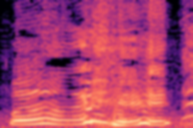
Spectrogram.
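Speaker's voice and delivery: hammed-up tearful cry at Charizard; mock sobbing yell; mock crying shout. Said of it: "Pinaiyak ako".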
